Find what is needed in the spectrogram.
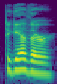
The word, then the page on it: together: təgéðə r; トゥギャザァ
